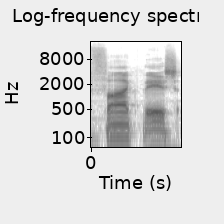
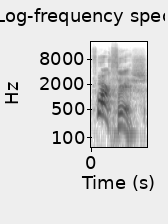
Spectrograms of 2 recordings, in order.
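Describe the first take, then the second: First: It is said in a normal speaking voice. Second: It is said in an imitated character voice.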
